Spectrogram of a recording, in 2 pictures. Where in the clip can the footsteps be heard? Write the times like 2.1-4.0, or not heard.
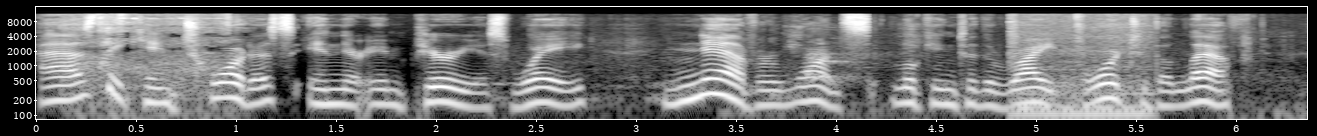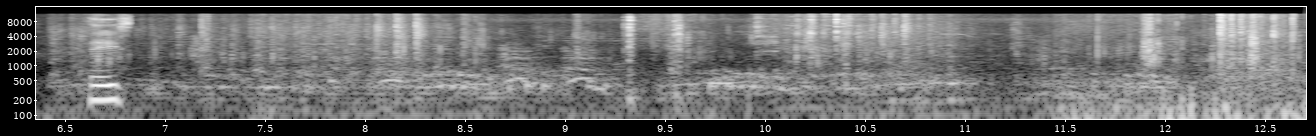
5.9-12.6.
